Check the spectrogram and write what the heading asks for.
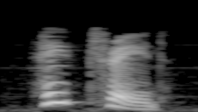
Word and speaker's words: hatred: 字母 e 虽然常常读作 a 或者是 a，但是在这里呢却读作短 e， hatred，憎恨。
